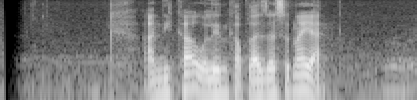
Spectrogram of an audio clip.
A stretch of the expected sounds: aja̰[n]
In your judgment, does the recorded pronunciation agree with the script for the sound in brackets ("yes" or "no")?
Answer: yes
